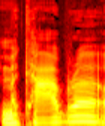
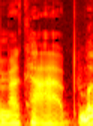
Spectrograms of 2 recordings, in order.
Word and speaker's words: macabre: I know, would you pronounce it macabre or macabre? – Macabre. – Macabre. Yes.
